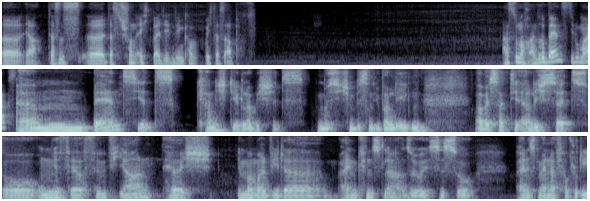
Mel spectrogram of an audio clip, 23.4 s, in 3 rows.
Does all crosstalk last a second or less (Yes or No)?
Yes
